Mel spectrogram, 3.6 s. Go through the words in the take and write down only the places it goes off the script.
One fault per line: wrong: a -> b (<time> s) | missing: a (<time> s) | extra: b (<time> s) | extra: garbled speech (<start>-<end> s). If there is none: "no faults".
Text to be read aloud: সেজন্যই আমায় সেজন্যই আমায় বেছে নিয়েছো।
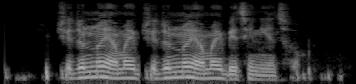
no faults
